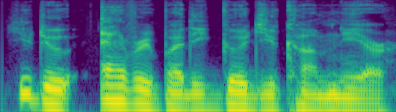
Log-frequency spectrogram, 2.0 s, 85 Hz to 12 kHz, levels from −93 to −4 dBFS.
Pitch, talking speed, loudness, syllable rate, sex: 100 Hz, 210 wpm, -17 LUFS, 6.3 syllables/s, male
